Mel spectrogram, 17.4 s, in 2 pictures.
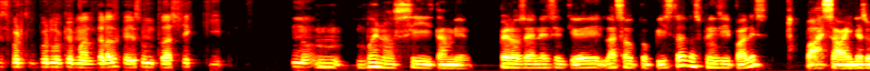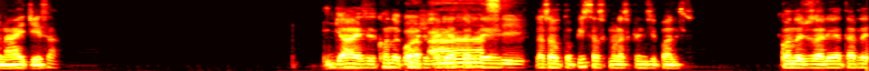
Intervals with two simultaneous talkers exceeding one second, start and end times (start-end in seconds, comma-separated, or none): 12.7-14.0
